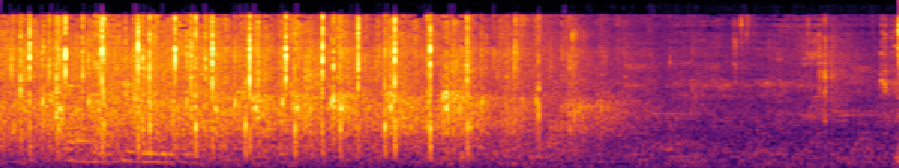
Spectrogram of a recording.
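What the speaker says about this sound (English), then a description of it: "Please join me to applaud the effort of the Chief Minister." An audience at a peace forum applauds in a hall, a loud spread of clapping with sharp individual claps that tapers off after about four seconds into quieter room sound.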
